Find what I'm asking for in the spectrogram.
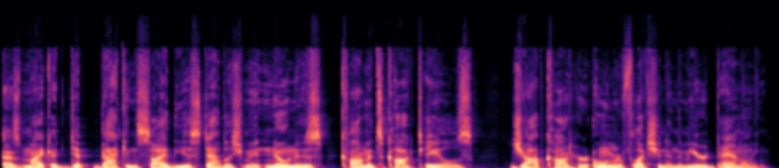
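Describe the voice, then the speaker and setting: A man narrating an audio drama in a steady storytelling delivery. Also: deep voice, normal speed.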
